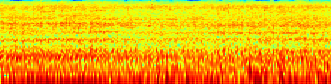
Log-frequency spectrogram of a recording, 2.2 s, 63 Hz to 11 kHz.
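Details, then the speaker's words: Honda ADV350 after tightening loose windscreen bracket screw: steady engine and road rumble over rough pavement, front-end rattle completely gone; normal ride. "没有了，完全没有了这个声音。"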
